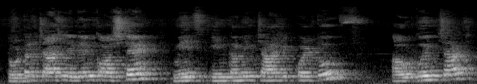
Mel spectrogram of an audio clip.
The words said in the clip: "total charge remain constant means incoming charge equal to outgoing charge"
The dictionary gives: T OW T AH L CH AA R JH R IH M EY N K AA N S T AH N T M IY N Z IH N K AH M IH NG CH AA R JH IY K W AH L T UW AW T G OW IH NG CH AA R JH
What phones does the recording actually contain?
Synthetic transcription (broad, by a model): T OW T AH L CH AA R JH L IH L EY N K AA N S T AH N T M IY N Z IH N K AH M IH NG CH AA R JH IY K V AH L T UW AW T G OW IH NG CH AA R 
